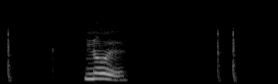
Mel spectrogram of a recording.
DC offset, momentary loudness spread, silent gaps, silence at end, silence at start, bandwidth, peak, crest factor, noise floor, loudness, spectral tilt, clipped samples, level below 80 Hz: under 0.1%; 24 LU; 0.16-0.46 s, 0.57-0.84 s, 1.35-2.17 s, 2.24-2.32 s; 0.4 s; 0.1 s; 7.8 kHz; -18 dBFS; 20 dB; under -90 dBFS; -33 LUFS; -5 dB/octave; under 0.1%; -90 dBFS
